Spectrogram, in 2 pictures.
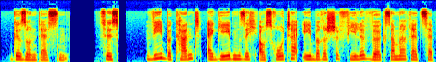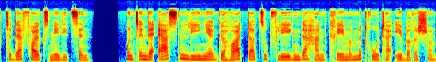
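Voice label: de-DE neutral speech, German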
